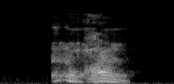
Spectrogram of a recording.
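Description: A single, close throat clearing, a short rough rasp lasting under a second, heard on its own against near silence.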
